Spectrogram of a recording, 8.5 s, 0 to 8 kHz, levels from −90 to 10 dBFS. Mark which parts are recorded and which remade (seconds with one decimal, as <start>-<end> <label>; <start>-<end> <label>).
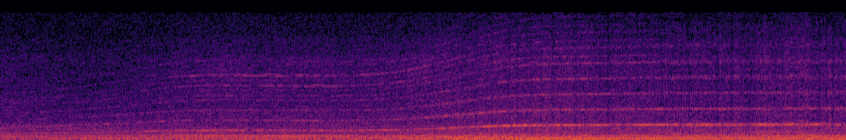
0.0-6.6 recorded; 6.6-8.5 remade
